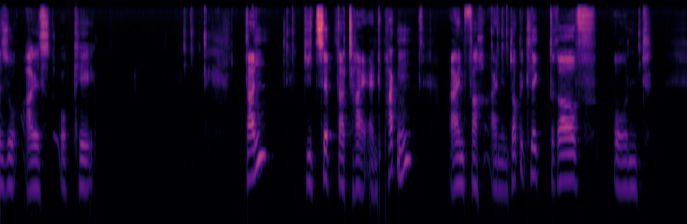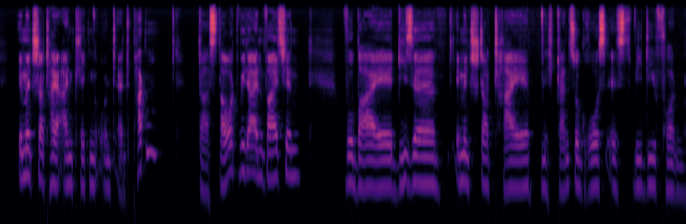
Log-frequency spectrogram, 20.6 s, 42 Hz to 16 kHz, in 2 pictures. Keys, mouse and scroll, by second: 2.2-4.6 drag, 7.3 click, 9.5 click.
